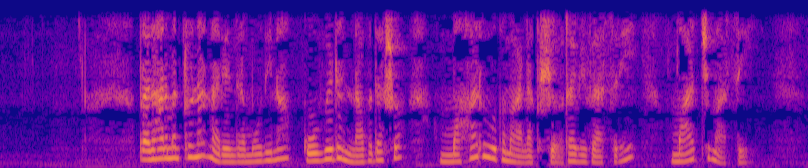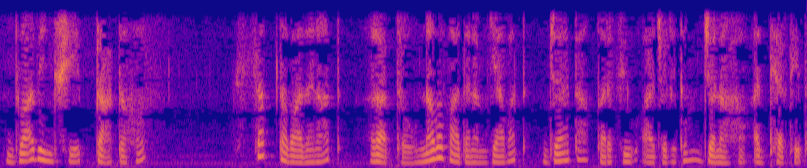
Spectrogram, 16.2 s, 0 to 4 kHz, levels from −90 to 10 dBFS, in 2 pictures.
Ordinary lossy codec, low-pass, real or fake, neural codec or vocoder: none; 3.6 kHz; real; none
